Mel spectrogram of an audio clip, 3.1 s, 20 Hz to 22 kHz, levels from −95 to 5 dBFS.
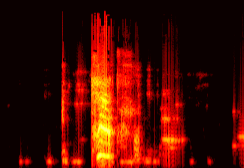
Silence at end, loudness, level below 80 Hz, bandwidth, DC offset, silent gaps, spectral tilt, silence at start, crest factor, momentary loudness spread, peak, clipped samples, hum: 0.9 s; -14 LUFS; -68 dBFS; 16 kHz; under 0.1%; none; -3 dB/octave; 0.8 s; 20 dB; 28 LU; -2 dBFS; under 0.1%; none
